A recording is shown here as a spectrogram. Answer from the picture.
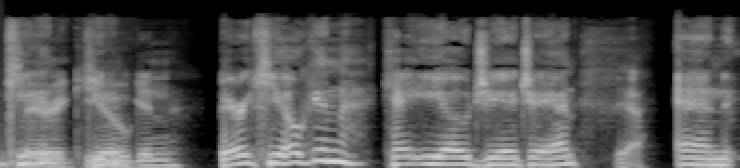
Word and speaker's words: Keoghan: Kogan? Barry Keoghan.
